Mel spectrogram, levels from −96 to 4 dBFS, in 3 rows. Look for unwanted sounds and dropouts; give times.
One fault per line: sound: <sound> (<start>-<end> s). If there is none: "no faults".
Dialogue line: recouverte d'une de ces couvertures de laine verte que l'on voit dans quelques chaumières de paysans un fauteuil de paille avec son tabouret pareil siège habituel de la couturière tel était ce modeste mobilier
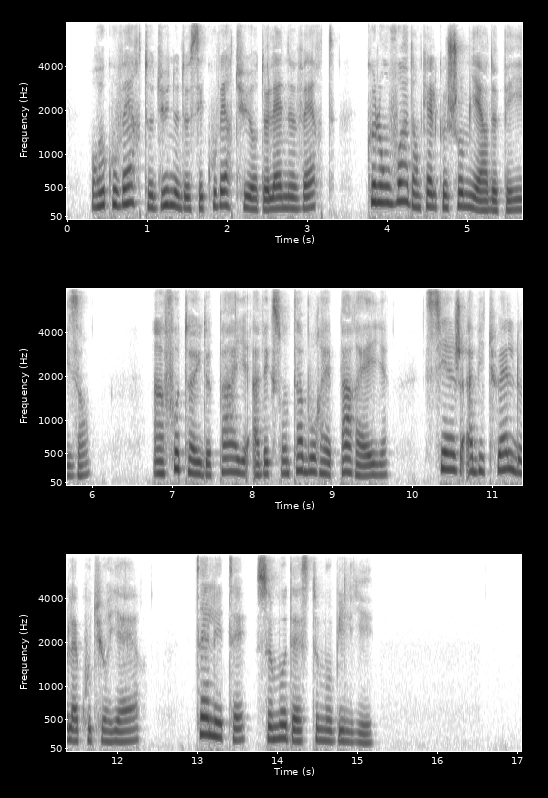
no faults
